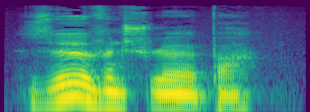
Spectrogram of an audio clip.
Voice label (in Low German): "Söwenschlöper", platt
